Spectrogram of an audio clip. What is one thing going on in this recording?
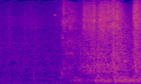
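Snare drums begin to roll and build in loudness.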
